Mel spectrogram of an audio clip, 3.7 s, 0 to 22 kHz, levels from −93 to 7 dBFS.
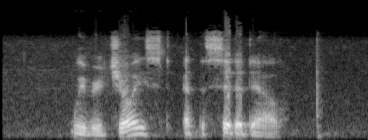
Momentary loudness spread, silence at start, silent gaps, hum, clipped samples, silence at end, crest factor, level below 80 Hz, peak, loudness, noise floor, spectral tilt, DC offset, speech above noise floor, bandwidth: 12 LU; 0.7 s; none; none; under 0.1%; 0.5 s; 14 dB; -58 dBFS; 0 dBFS; -13 LUFS; -48 dBFS; -4 dB/octave; under 0.1%; 36 dB; 10 kHz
